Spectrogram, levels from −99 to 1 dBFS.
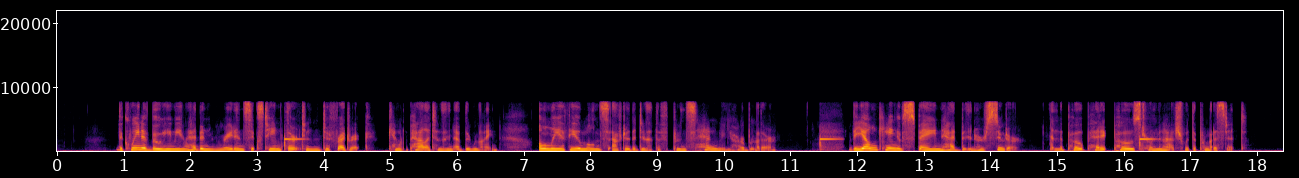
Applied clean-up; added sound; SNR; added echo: neural diffusion model UNIVERSE++.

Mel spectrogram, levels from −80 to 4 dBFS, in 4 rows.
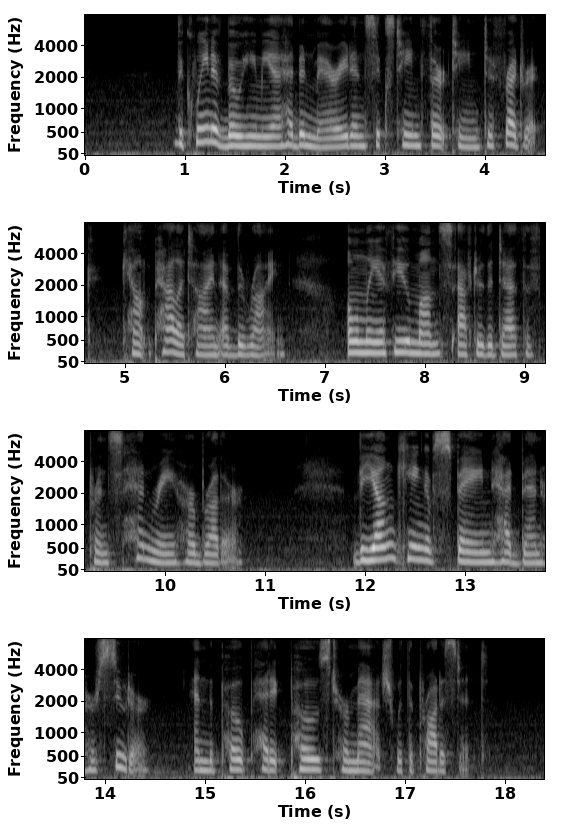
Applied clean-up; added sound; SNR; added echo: none; none; none; none.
